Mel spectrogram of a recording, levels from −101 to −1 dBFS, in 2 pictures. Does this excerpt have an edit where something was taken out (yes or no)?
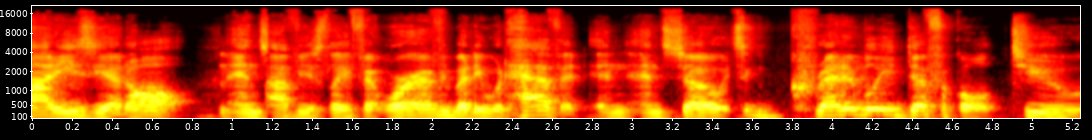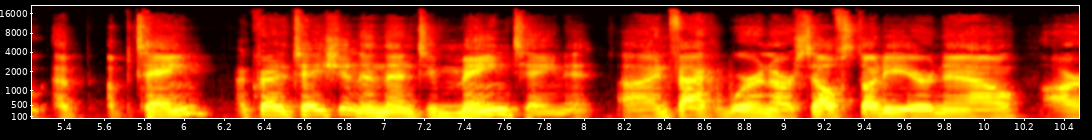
yes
